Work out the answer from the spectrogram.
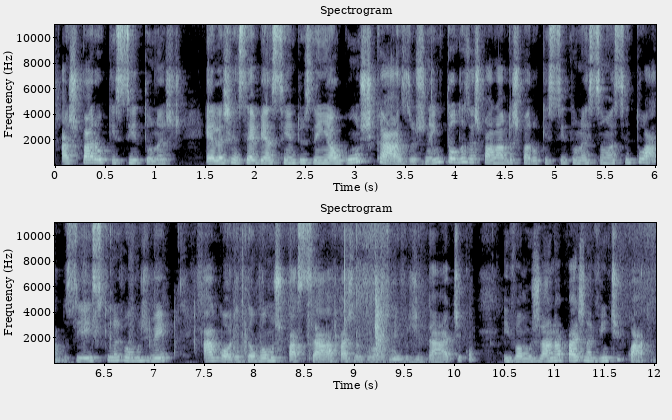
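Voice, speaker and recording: A woman's voice: medium pitch, a bit bright. A woman teacher, giving a recorded lesson and patiently checking in with her students. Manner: patient, checks in often with the class.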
